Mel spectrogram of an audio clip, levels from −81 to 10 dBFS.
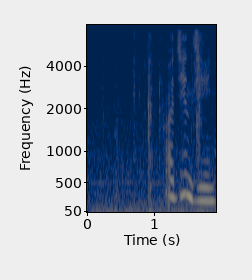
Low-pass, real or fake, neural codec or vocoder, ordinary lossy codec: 7.2 kHz; real; none; AAC, 48 kbps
